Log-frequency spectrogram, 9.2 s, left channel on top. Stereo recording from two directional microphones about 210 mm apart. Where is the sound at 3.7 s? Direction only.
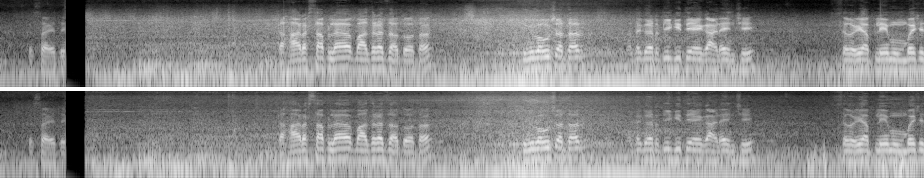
Centre (ahead or behind).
